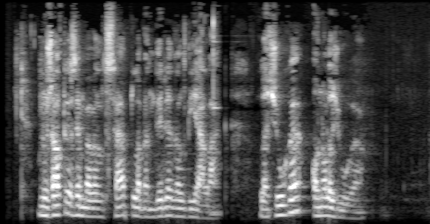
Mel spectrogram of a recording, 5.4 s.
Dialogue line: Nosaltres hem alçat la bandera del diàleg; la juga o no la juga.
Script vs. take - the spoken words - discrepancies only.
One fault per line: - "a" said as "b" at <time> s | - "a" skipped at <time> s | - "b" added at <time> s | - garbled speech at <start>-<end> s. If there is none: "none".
none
